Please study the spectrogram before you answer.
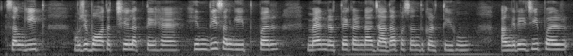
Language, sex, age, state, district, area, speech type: Hindi, female, 18-30, Rajasthan, Jaipur, urban, spontaneous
